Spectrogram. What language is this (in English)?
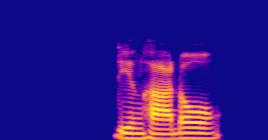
Min Nan Chinese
